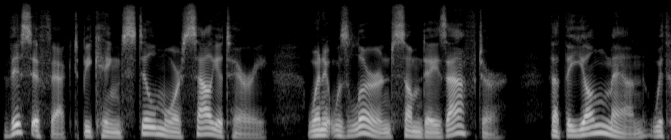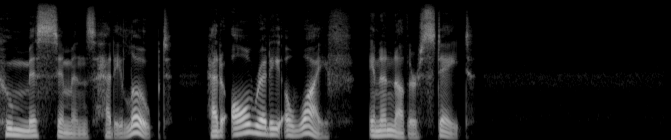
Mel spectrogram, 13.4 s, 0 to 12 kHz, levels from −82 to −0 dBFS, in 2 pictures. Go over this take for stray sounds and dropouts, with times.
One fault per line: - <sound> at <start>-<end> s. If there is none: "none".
none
